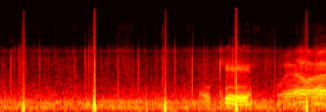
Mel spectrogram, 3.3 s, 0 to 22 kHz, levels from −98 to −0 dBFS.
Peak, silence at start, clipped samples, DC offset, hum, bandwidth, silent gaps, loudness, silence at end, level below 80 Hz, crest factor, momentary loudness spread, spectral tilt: -10 dBFS; 0 s; under 0.1%; under 0.1%; none; 15.5 kHz; none; -32 LUFS; 0 s; -44 dBFS; 22 dB; 17 LU; -8.5 dB/octave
